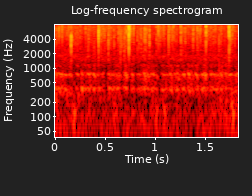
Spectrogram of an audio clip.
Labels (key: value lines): label: anthrophony, mechanical
recorder: SoundTrap 300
